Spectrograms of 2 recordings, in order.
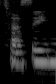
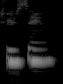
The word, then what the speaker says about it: Tussing: So it's and my favorite one, and I still argue that it's Tussing, not Tusing, but it's out in Pickerington, Reynoldsburg area, and people say it many different ways: Tussing or Tusing.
